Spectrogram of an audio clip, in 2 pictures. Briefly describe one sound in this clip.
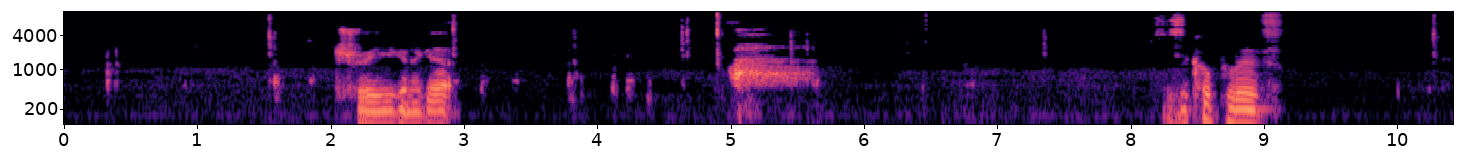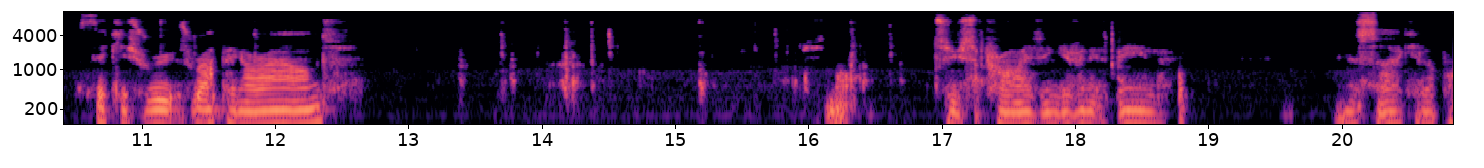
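A small tool scratches and rustles through loose soil and roots.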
